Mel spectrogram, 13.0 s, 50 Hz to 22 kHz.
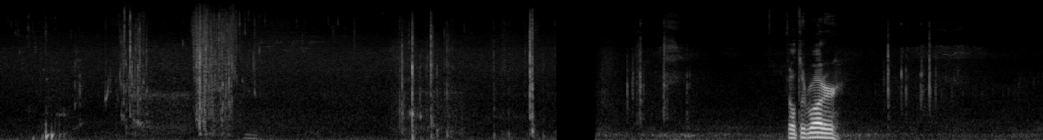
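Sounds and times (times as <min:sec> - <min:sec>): water pouring into bottle: 0:00.4 - 0:03.1.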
